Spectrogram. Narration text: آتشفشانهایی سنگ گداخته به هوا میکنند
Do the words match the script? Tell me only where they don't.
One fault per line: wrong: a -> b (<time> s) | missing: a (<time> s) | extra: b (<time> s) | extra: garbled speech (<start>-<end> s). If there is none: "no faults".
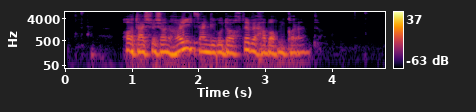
no faults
